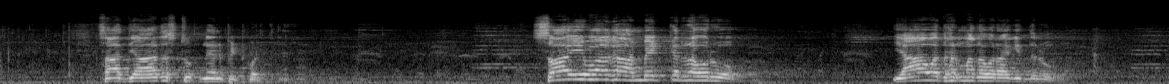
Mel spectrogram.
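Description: An elderly man speaks forcefully in bursts into a microphone over loudspeakers, with pauses between phrases.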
